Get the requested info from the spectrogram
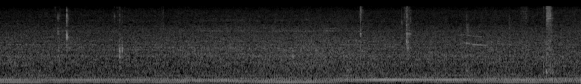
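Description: Steady low engine hum with a faint hiss, and a few small sharp clicks over it.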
